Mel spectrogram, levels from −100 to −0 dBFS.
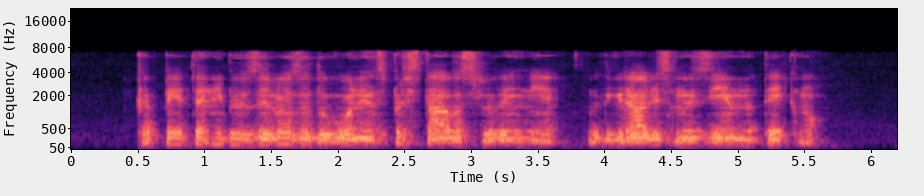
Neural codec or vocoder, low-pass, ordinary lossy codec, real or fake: vocoder, 22.05 kHz, 80 mel bands, HiFi-GAN; 7.2 kHz; AAC, 32 kbps; fake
